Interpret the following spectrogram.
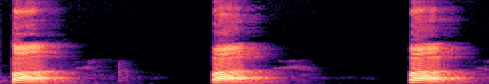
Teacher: प बोलते हैं तो दो होठ बाई लेबियल, दो होठ काम आते हैं, प प प। और जब हम प बोलते हैं तो मुंह में पहले एयर इकट्ठा होती है, हवा इकट्ठा होती है, फिर एकदम विस्फोट के साथ बाहर निकलती है, प प।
